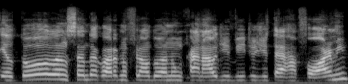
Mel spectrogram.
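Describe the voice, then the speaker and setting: A man's raised, projected voice, high-pitched with a bright, sharp tone, at a fairly quick pace in a dry, close sound with no echo. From southern Brazil, Porto Alegre region. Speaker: cloud solutions architect giving a tech talk. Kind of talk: conference talk with live demo. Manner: fast.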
